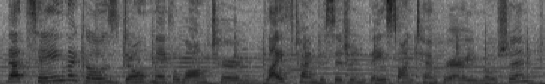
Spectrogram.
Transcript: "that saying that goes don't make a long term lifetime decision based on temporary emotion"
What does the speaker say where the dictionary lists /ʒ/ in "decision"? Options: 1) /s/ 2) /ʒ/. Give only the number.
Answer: 2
